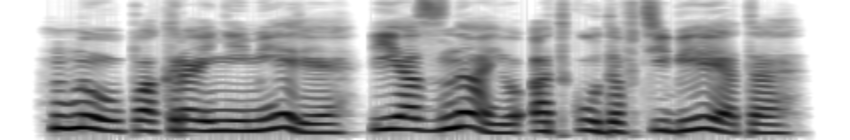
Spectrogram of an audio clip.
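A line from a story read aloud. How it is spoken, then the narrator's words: Breathed out. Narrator (Russian): выдохнула я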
